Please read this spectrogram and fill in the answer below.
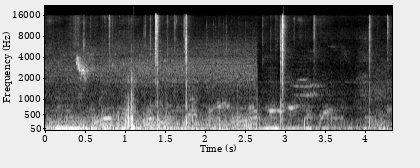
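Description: Wood fire crackling under a clay cooking pot, with scattered sharp pops, while birds call in the background.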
